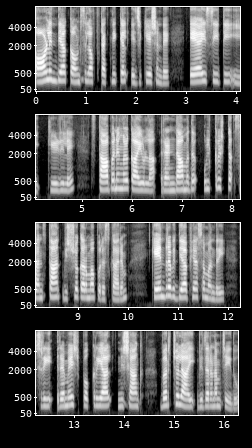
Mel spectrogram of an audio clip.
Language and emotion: Malayalam, neutral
